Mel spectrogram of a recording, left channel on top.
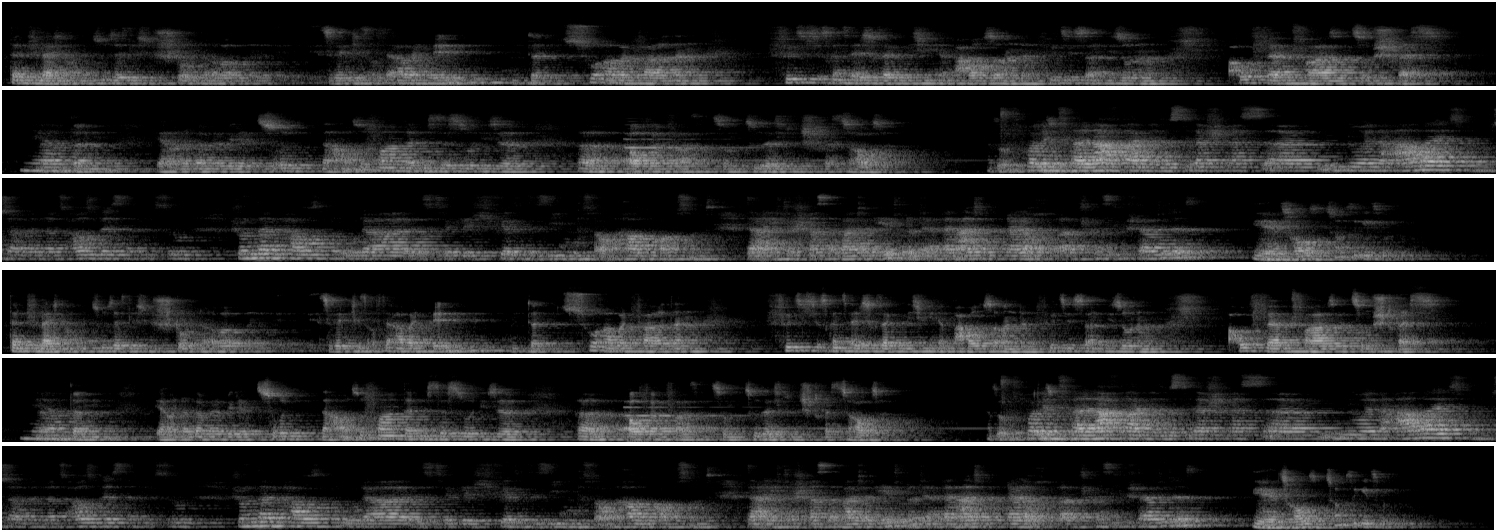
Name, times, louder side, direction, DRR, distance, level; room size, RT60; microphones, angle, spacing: voice 1, 0.1-7.2 7.7-14.4 15.3-17.8 18.1-23.8 24.8-25.0 25.3-25.5 42.4-43.7, right 1 dB, 40° right, 0 dB, 0.4 m, -33 dB
voice 2, 15.1-15.6 25.0-41.8, equal, 10° left, -13 dB, 0.5 m, -31 dB
sound 1, 21.1-25.4 25.6-26.4 27.0-27.2, right 2 dB, 15° right, 1.2 m, -43 dB
2.7 x 2.1 x 2.8 m, 1.5 s
head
